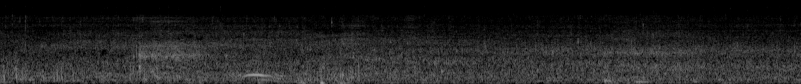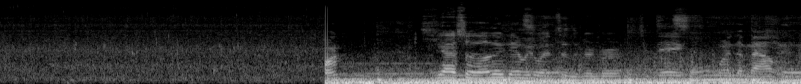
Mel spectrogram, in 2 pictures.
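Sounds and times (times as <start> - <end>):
river water flowing: 0.0 - 11.3.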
